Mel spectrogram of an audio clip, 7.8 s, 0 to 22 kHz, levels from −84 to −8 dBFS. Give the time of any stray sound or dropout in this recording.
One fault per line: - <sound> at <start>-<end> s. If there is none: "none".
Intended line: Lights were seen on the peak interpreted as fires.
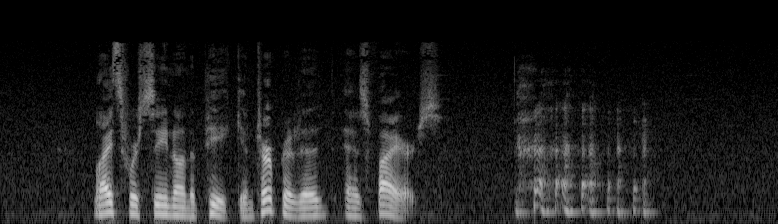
- laugh at 5.1-6.7 s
